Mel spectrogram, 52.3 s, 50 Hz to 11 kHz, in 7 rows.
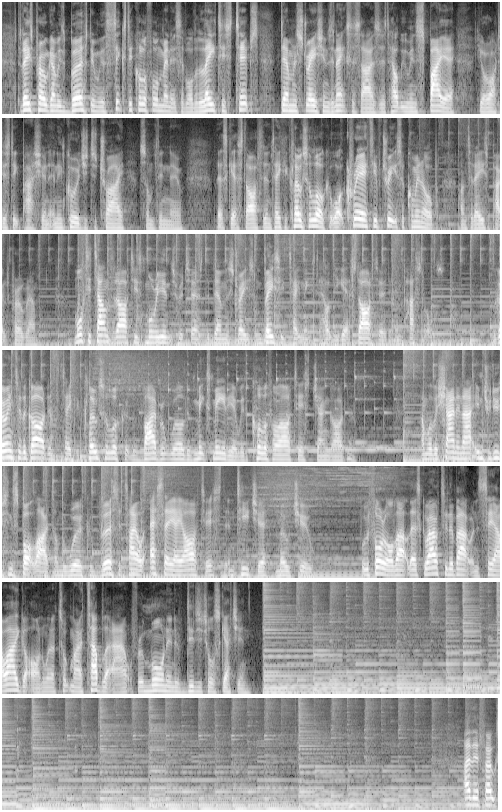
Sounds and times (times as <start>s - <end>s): Speech: 0.2s - 21.5s, 22.3s - 27.7s, 28.7s - 34.6s, 35.3s - 41.1s, 51.7s - 52.2s
Music: 12.6s - 36.1s, 41.3s - 52.2s.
